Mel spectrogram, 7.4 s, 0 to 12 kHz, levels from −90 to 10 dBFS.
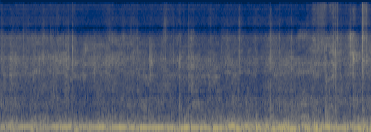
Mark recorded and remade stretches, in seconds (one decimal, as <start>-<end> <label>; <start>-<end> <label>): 0.0-7.4 remade

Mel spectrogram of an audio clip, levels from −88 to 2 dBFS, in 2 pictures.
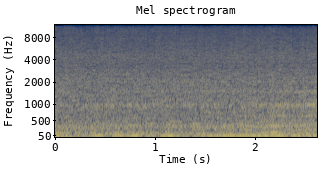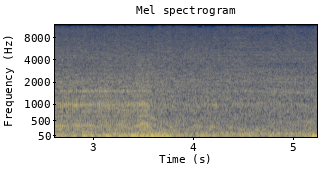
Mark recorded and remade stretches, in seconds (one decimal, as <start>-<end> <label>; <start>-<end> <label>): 0.0-4.4 recorded; 4.4-5.2 remade

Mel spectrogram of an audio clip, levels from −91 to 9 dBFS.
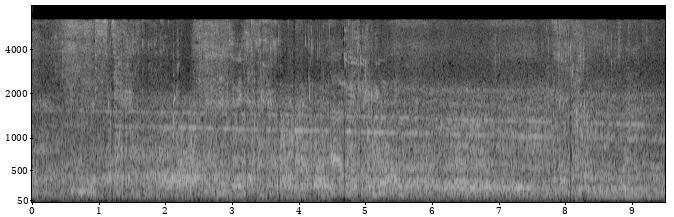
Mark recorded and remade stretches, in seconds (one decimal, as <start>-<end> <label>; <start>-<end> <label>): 0.0-9.5 recorded

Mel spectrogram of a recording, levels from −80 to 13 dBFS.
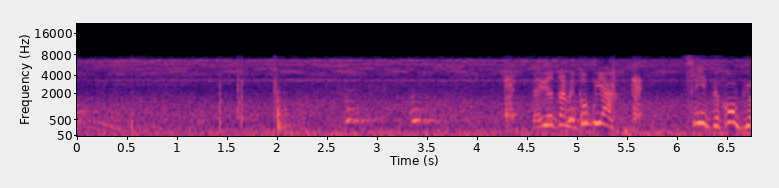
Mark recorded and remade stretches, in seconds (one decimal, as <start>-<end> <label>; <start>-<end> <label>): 0.0-6.7 remade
